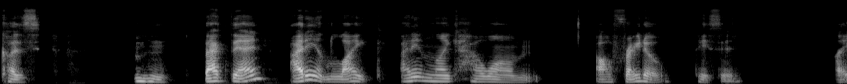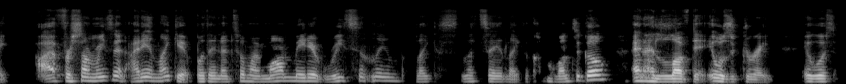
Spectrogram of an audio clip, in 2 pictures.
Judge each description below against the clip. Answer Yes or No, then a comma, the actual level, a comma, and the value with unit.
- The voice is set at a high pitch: No, medium, 140 Hz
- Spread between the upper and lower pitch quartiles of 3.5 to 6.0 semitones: Yes, average, 4.0 semitones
